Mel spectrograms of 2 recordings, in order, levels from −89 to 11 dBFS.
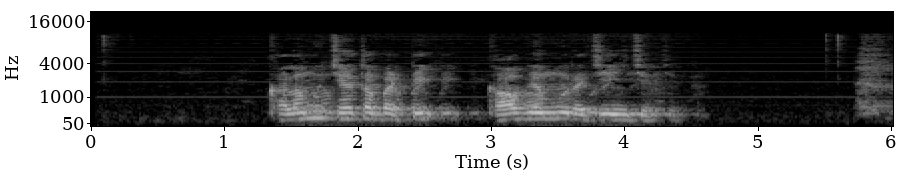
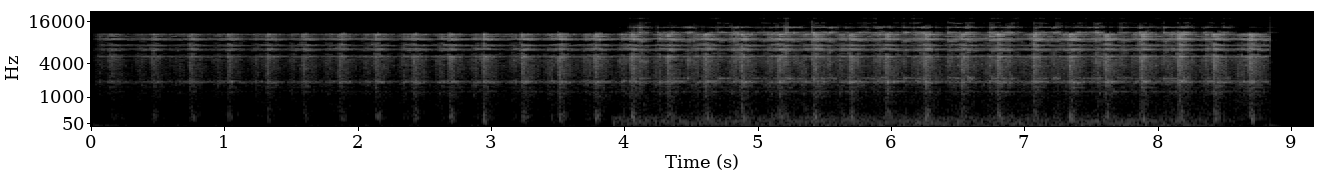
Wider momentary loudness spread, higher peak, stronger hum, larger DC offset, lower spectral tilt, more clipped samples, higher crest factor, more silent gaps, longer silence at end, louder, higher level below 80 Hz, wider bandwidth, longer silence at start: first, 20 LU vs 12 LU; about the same, -8 dBFS vs -10 dBFS; neither; neither; first, -5.5 dB/octave vs 4.5 dB/octave; neither; about the same, 18 dB vs 20 dB; neither; second, 0 s vs 0.3 s; first, -23 LUFS vs -28 LUFS; about the same, -74 dBFS vs -78 dBFS; second, 11.5 kHz vs 19 kHz; first, 1.35 s vs 0.05 s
